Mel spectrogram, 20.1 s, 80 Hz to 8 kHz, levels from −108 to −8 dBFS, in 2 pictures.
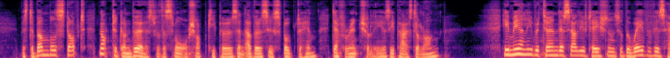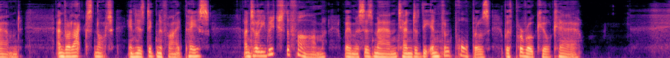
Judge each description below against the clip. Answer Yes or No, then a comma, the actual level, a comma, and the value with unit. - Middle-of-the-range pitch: No, low, 130 Hz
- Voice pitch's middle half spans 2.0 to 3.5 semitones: No, average, 4.6 semitones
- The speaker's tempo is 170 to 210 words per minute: No, average, 160 wpm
